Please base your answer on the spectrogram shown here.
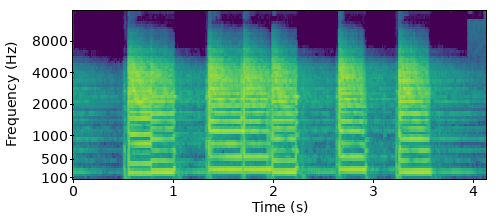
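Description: Clean electric guitar notes on the G string at the 6th fret, struck in short paired hits with a slight shuffle feel, about five bursts with gaps between, close and alone with no voices.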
